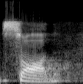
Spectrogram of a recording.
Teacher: صاد حروف مستعلیہ میں سے بھی ہے، پر بھی پڑھا جائے گا فل ماؤتھ، اور یعنی ہیوی ساؤنڈ جس کو کہتے ہیں، ہیوی ساؤنڈ بھی پڑھا جائے گا اور سیٹی کے ساتھ پڑھا جائے گا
